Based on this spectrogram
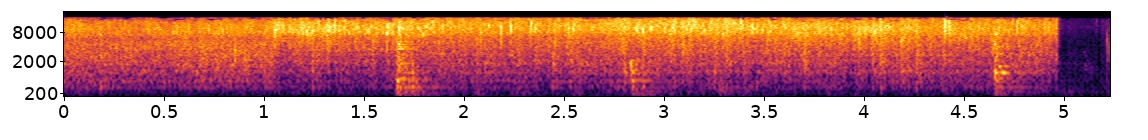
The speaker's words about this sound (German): Und dann lege ich den durchwachsenen Speck da rein und brate den richtig schön scharf an. Von beiden Seiten.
